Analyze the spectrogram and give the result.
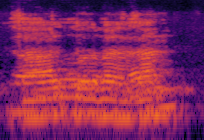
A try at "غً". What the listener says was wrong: اب زن اور غن اس میں فرق کرنا ہے. زا غا اس کو ایک طرح نہیں پڑھنا. غن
